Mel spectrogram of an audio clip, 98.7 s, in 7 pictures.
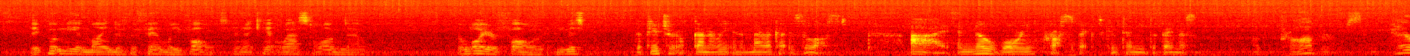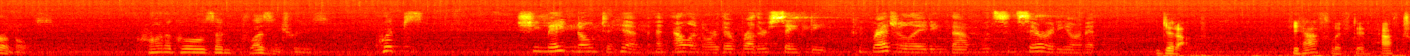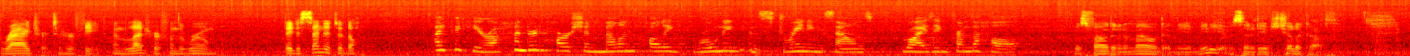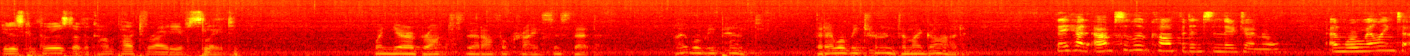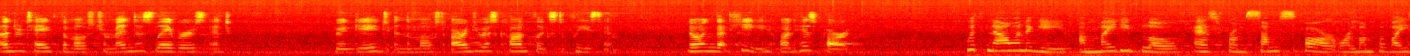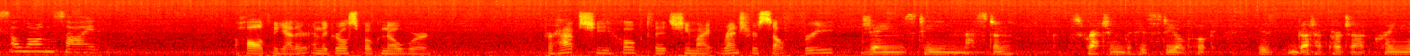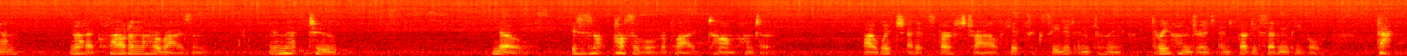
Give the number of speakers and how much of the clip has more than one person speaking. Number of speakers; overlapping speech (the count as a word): nine, no overlap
